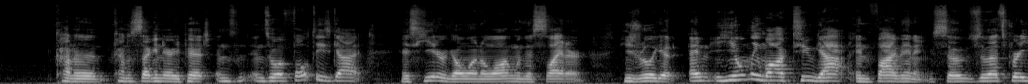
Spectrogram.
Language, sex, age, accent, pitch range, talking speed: English, male, 20-39, American, 135-165 Hz, 205 wpm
